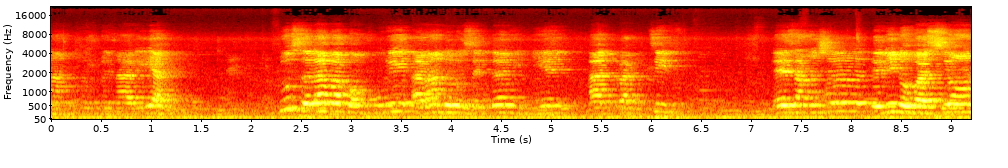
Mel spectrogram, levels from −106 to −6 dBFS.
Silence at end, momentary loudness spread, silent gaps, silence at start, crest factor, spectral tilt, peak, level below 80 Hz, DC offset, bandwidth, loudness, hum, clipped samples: 0 s; 19 LU; none; 0 s; 20 dB; -2.5 dB/octave; -4 dBFS; -44 dBFS; under 0.1%; 19.5 kHz; -22 LUFS; none; under 0.1%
